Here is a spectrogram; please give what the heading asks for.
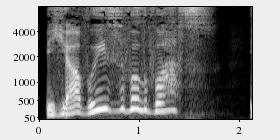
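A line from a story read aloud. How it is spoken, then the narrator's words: Barely audible voice. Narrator (Russian): еле слышным голосом начал он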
